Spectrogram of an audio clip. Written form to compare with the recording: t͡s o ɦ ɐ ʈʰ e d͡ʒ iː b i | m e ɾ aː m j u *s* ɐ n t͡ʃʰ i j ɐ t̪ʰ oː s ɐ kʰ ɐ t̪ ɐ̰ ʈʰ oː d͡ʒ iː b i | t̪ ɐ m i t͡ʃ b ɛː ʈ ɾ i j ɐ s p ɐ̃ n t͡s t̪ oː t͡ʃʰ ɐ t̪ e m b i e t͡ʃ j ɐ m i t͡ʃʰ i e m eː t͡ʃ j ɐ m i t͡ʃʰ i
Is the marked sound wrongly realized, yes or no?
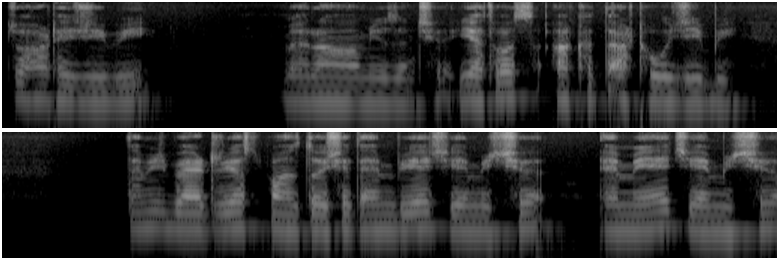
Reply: yes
